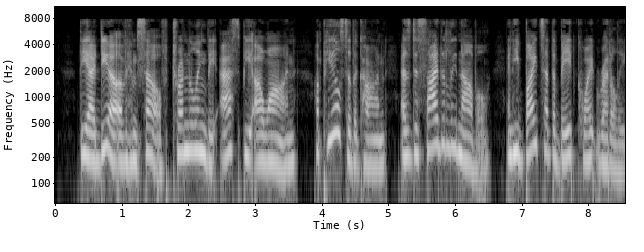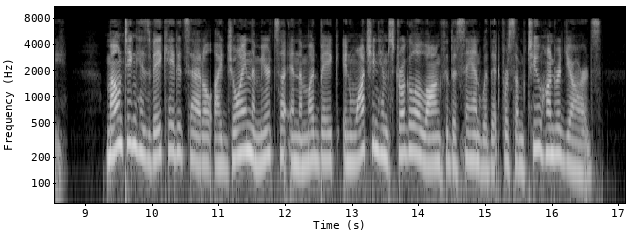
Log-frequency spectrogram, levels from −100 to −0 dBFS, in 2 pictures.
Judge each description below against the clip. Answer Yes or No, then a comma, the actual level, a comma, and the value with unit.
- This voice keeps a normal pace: Yes, average, 175 wpm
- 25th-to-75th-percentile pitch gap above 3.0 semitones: Yes, average, 4.6 semitones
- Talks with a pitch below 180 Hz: No, high, 190 Hz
